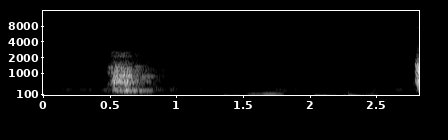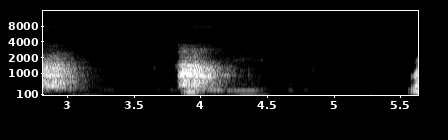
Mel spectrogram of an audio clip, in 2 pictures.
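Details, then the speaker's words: Cat with allergic bronchitis, with inflamed bronchi possibly from pollen or something airborne: three harsh, dry, hacking non-productive coughs. "this cat has allergic bronchitis so some theme pollen or something in the air is causing inflammation of his bronchi you'll hear this we call it as mo but you'll hear this very harsh dry hacking kind of cough"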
